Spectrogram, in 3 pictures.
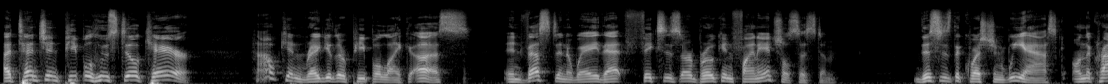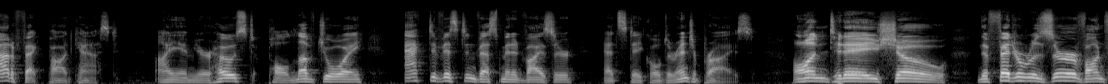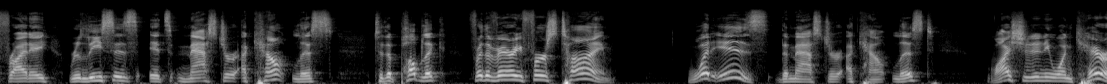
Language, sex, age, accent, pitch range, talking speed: English, male, 30-49, American, 125-175 Hz, 135 wpm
